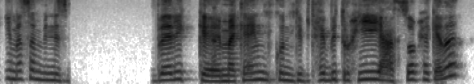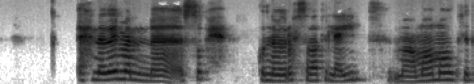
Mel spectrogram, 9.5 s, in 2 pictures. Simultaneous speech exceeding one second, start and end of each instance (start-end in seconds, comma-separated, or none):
none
